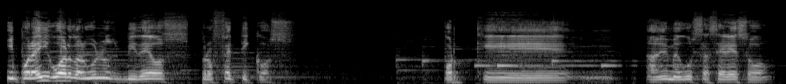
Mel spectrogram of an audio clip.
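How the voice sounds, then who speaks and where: A man's voice: medium pitch, big pitch swings, takes it slowly, gravelly, pauses often, darkish tone. A man preaching a sermon. He reads scripture aloud and asks emphatic rhetorical questions. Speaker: pastor. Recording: distant mic, faint background music.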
